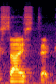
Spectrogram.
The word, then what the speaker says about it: PSISTC: It's PsiX vs PSISTC. PsiX vs PSISTC? Yes. Like Psystick. Yes.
